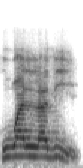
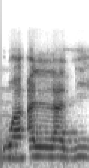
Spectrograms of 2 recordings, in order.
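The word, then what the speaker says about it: هو الذي: Jadi sebab tu kita sebut huwallazi. Kita tak sebut huwa allazi kan?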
